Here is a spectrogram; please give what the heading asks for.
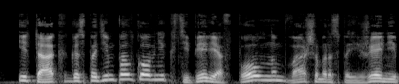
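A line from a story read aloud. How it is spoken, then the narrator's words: Cheerful, over the phone. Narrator (Russian): произнес я в трубку жизнерадостным голосом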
